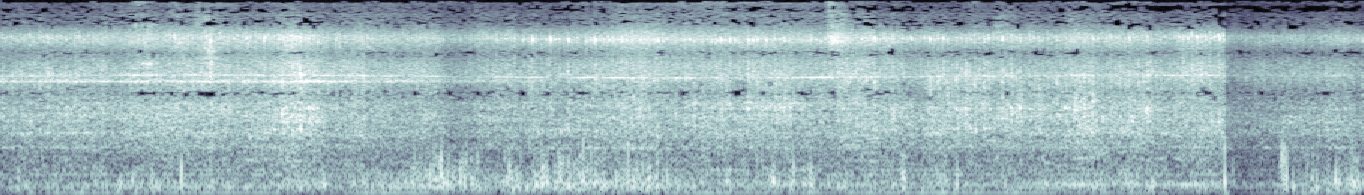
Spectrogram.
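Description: Running noise of a moving passenger train heard from the upper deck of a double-deck coach: a steady rush and rumble of wheels on rail and passing air, dipping briefly about eight seconds in.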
